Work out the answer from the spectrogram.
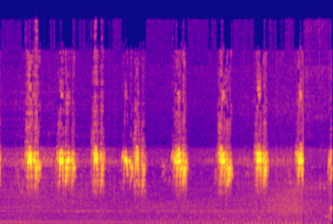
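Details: Three young house sparrows at the nest as mother and father feed them: high, thin chirps come in short bursts about twice a second, steady and insistent, over a quiet low background hum.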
